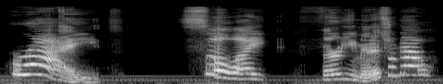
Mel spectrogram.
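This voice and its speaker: A very high-pitched, swooping voice for a chatty little cube creature. It is a playful, teasing sidekick from a fantasy audio story. The talk is wordy and excitable, with music behind it. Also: male voice, very slow, far from the mic, exaggerated voice. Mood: curious. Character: chatty playful talking cube companion, male.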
